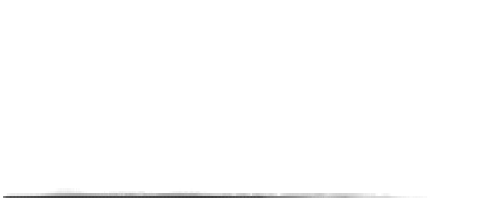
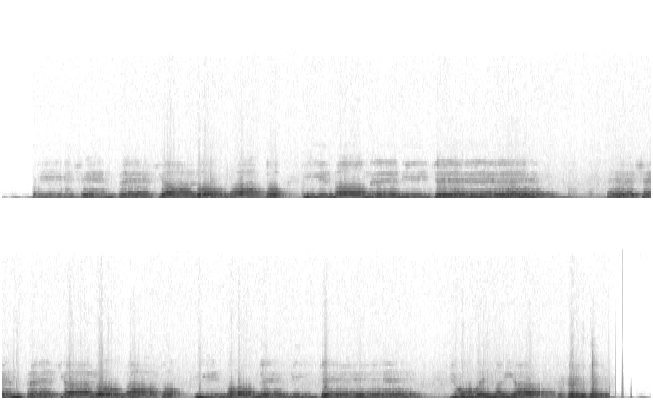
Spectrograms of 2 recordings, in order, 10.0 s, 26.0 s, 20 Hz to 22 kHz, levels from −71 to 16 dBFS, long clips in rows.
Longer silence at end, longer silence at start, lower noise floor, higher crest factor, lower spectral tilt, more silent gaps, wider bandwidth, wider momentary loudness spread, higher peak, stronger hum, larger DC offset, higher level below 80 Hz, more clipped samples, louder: first, 4.2 s vs 0.1 s; second, 0 s vs 0.2 s; first, -89 dBFS vs -34 dBFS; about the same, 10 dB vs 14 dB; first, -20.5 dB/octave vs -9 dB/octave; neither; second, 0.4 kHz vs 6.6 kHz; second, 8 LU vs 14 LU; about the same, -2 dBFS vs 0 dBFS; neither; neither; first, -18 dBFS vs -28 dBFS; neither; first, -10 LUFS vs -14 LUFS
